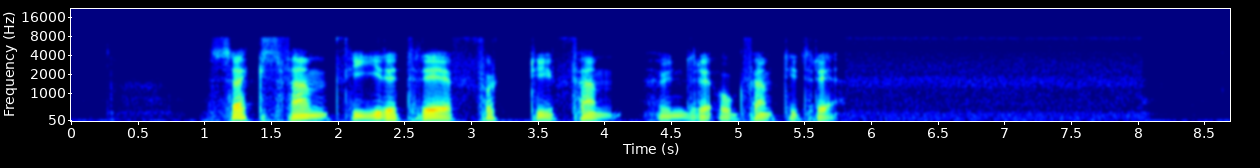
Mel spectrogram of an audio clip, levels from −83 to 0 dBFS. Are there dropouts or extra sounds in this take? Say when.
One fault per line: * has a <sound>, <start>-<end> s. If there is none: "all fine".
all fine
